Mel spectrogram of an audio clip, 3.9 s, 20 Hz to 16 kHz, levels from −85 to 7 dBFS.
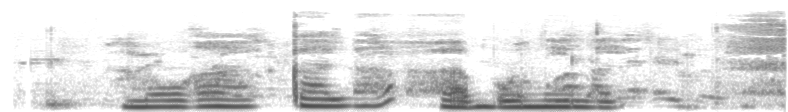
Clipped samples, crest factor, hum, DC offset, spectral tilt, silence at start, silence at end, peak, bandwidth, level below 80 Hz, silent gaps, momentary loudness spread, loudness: under 0.1%; 18 dB; none; under 0.1%; -6 dB/octave; 0.25 s; 0 s; -12 dBFS; 10.5 kHz; -82 dBFS; none; 20 LU; -29 LUFS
